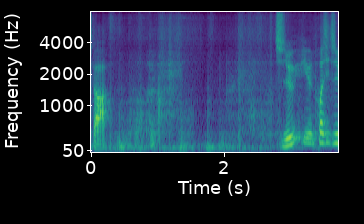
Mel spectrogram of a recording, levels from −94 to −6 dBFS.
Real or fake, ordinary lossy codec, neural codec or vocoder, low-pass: fake; none; codec, 16 kHz, 0.3 kbps, FocalCodec; none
